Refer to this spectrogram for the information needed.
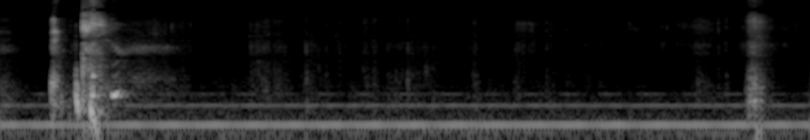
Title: I’m gonna sneeze (f)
